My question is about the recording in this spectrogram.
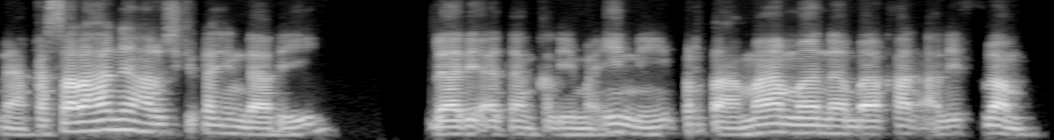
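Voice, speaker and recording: A man teaching Quran recitation rules, explaining each mistake, then reciting the words slowly and drawn out, dropping softly at the ends of phrases. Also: fairly low pitch, dull audio. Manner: trails off softly after each example. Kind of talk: tajwid lesson with slow demonstration recitation.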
